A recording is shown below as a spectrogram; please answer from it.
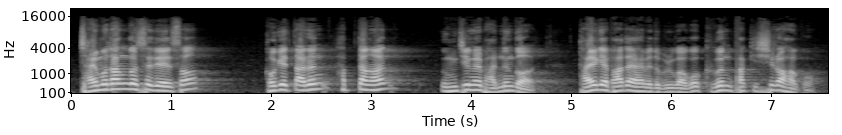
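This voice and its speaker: A man preaches a sermon in a conversational way, peppering his talk with questions to the congregation and little acted-out remarks from daily life. His voice sits somewhat high and moves through a wide, animated range. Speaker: pastor.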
